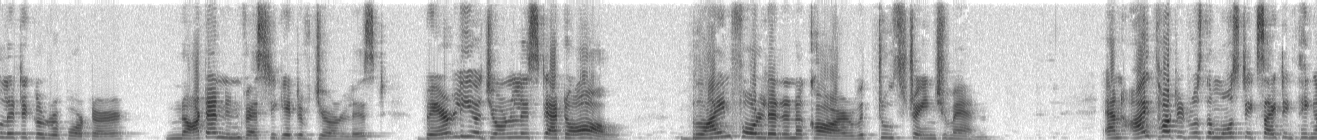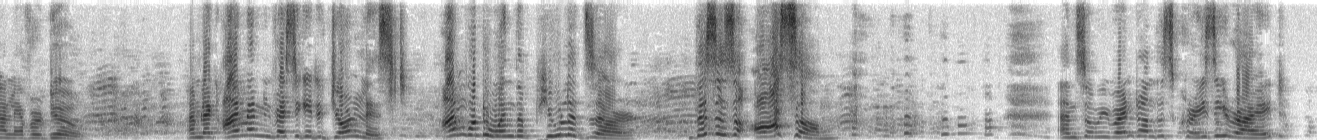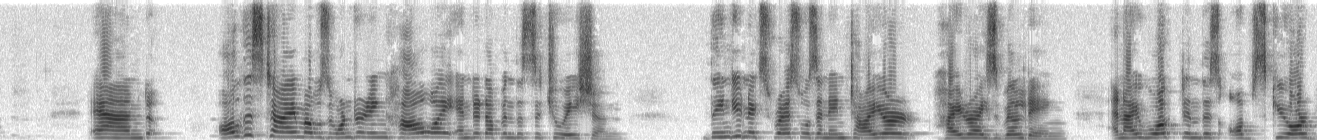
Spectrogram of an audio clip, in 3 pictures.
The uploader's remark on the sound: Recorded at a live storytelling event in Burlington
